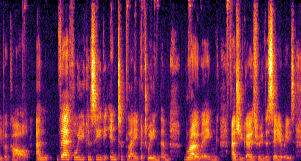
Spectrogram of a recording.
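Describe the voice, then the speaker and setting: A woman's bright, sharp tone at a moderate pace. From South East England, northern (Manchester) family. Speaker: book vlogger. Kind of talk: casual chat to camera.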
